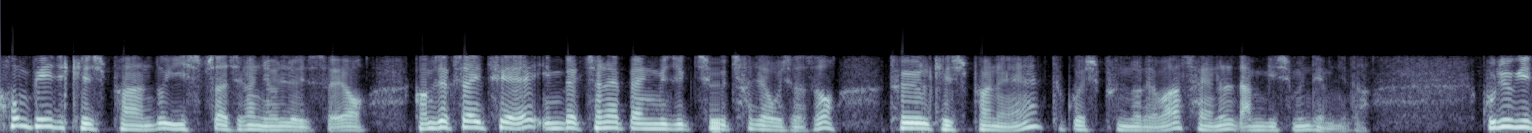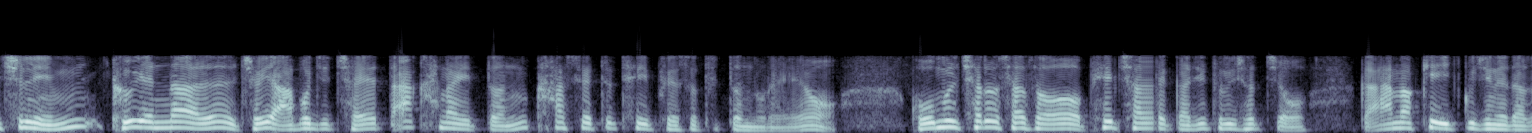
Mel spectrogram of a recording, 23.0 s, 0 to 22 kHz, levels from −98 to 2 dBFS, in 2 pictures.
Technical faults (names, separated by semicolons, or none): iLBC codec; lost iLBC frames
